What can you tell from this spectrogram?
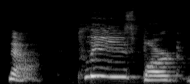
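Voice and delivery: loud, slow, drawn-out request; confident vet. Acted. Vet asking George to bark, slow and commanding. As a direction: coax the patient with grand authority.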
